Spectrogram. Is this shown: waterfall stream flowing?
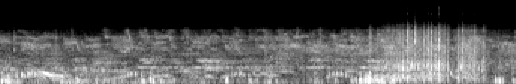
no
